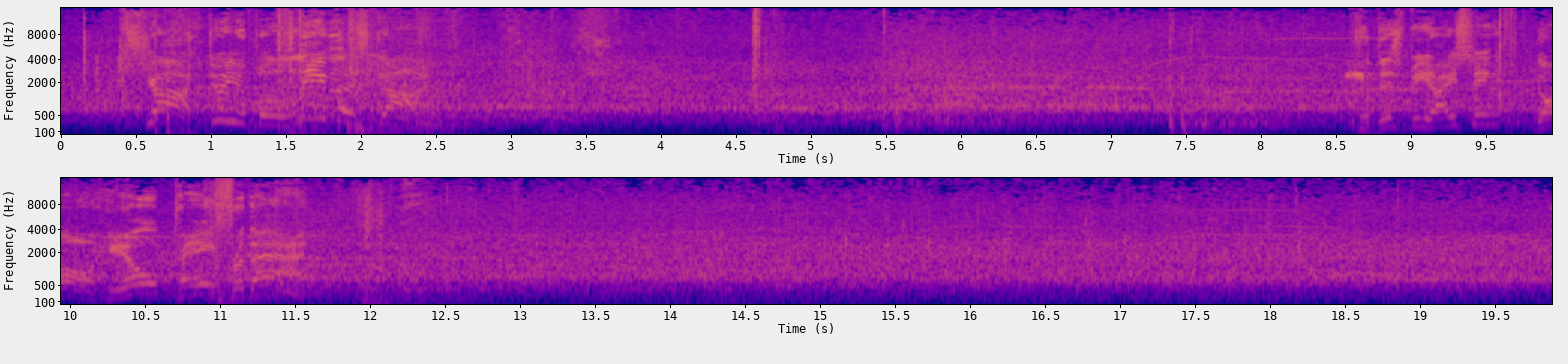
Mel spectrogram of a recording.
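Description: A large crowd murmurs and cheers steadily in an echoing arena.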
